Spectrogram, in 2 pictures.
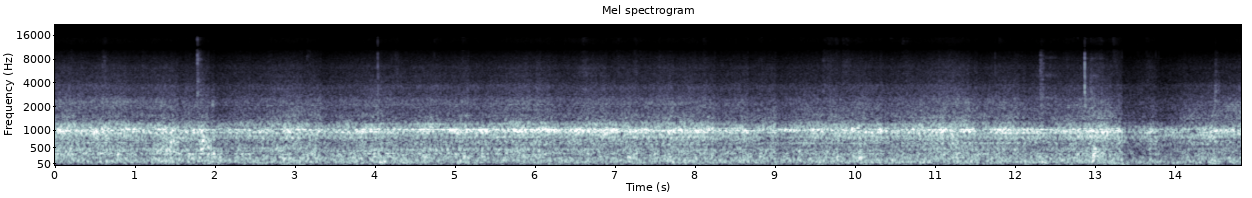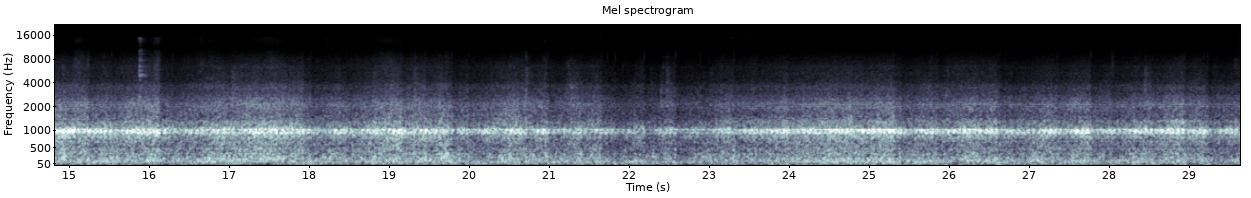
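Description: Passenger train running at speed, heard from inside the carriage: a steady rumbling rush of wheels and rails with a steady whine on top, dipping briefly about halfway through.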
